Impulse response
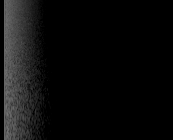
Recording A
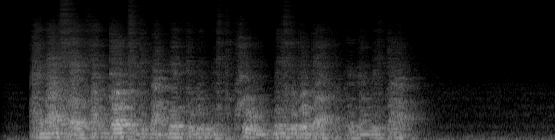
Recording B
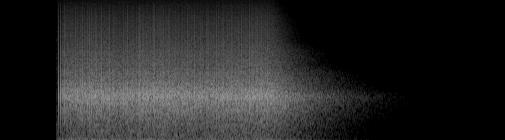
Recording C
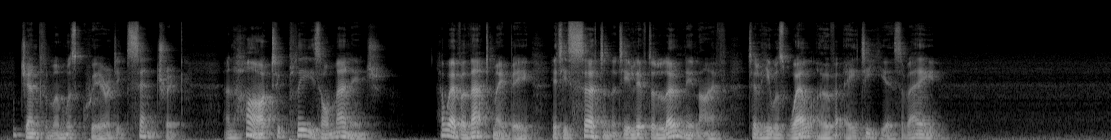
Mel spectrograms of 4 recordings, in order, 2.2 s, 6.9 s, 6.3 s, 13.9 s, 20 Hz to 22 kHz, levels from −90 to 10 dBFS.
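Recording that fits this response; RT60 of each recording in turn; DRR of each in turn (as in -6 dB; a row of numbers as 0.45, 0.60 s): A; 0.80, 2.0, 0.55 s; -8.5, -4.5, 7.0 dB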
